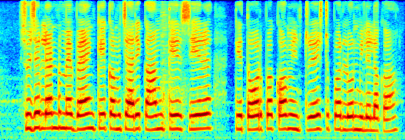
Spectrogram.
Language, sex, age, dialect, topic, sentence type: Bhojpuri, female, 18-24, Southern / Standard, banking, question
